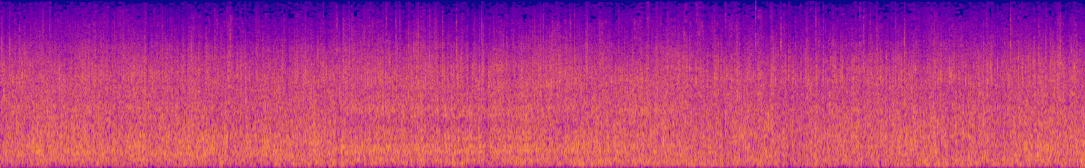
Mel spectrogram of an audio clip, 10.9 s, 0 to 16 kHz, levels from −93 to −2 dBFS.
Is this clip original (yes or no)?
no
